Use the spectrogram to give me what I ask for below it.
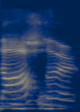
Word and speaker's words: dollar: The first part is strong. So the first word, do you remember the common spelling pattern of the letter O here? It's like father, father, father, and we have O and A.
